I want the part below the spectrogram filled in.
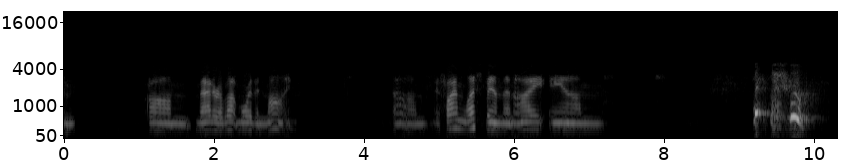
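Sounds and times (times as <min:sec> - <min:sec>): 
speech: 0:01.2 - 0:03.2, 0:04.4 - 0:07.3, 0:09.2 - 0:10.1
person sneezing with a sharp intake: 0:09.2 - 0:10.3.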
